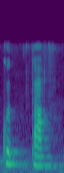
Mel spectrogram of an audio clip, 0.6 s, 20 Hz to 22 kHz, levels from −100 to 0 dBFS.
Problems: constant background noise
